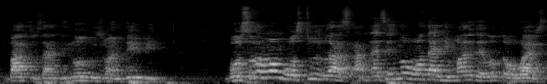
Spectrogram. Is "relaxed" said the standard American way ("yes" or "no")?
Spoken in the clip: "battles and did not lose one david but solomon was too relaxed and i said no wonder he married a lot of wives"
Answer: no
